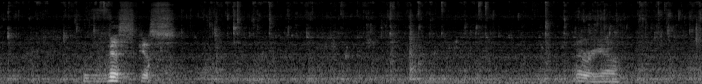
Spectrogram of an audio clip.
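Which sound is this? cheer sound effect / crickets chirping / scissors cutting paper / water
water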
